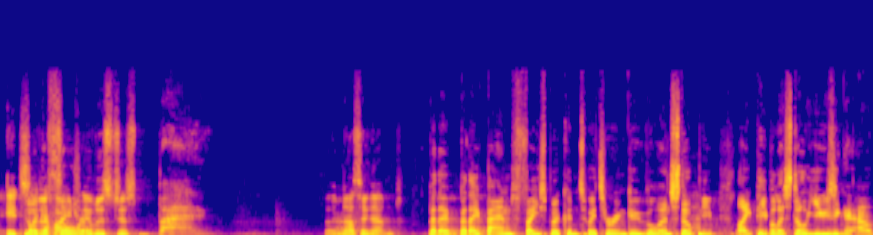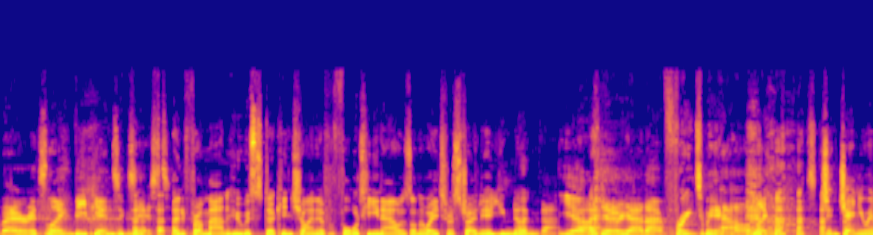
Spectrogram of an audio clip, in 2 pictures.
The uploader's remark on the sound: It's a Halloween-themed show recorded in front of a live studio audience at our home in WeWork, London. No live recording is complete without a good feature, so we have a bit of audience participation.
